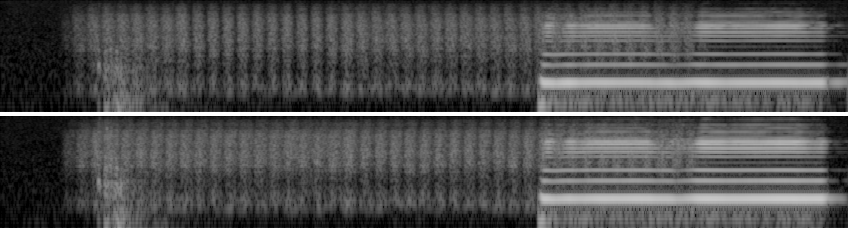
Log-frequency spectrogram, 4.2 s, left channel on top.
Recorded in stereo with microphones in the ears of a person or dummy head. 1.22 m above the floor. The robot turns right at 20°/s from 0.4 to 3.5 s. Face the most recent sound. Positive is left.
turn(degrees=-35)  # may be behind; listen again after turning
